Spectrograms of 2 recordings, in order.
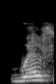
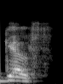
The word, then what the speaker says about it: Guelph: the university of guelph okay wealth university wealth guelph university okay or gulf depending on your pronunciation gulf university uh can you can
